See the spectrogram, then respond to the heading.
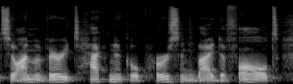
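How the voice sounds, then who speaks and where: This is a normal speaking voice at a moderate pace. The recording is very clean, with a silent background. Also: man. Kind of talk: sales pitch.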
